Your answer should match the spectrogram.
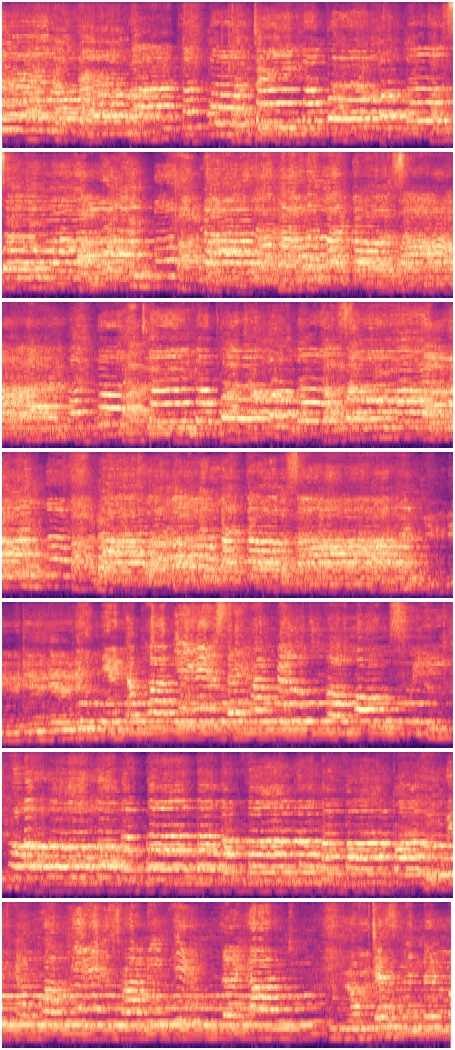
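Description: Mixed a cappella vocal ensemble of seven men's and women's voices singing in harmony, with a brief dip in the sound about two-thirds of the way through before the chords come back in.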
